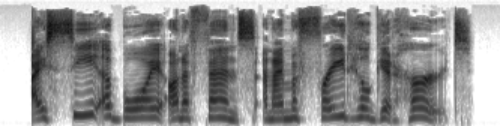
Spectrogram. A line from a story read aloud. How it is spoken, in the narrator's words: I yelled as loud as I could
